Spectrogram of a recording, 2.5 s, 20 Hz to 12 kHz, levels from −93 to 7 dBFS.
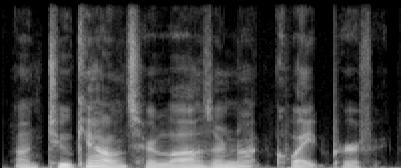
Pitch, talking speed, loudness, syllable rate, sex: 135 Hz, 215 wpm, -17 LUFS, 5.3 syllables/s, male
